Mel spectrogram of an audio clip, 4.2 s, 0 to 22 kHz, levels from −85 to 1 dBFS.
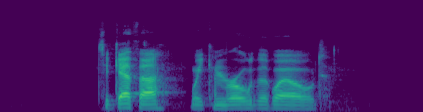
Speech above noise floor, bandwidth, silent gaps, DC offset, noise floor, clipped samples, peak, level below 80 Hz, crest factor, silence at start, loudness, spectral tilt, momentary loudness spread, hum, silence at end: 52 dB; 11.5 kHz; none; under 0.1%; -83 dBFS; under 0.1%; -8 dBFS; -78 dBFS; 26 dB; 1 s; -30 LUFS; -4.5 dB/octave; 18 LU; none; 1 s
